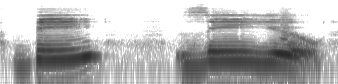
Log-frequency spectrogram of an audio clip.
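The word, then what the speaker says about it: bijou: j o u and she says it's french and it's pronounced b z u so b's u so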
